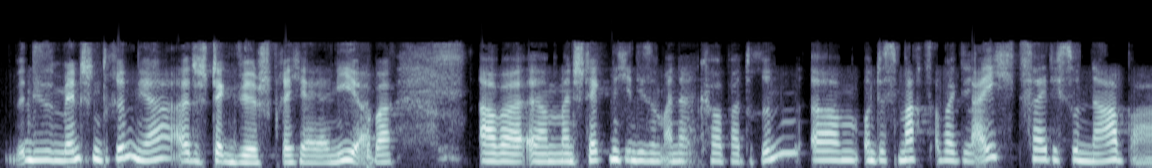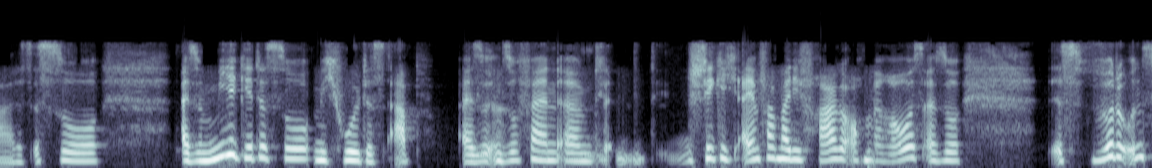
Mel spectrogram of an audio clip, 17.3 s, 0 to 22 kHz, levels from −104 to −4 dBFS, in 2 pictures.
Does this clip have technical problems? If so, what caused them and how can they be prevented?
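Yes. VoIP packet loss concealed by the speech codec occurs at 2.71 to 2.79 s, 5.11 to 5.24 s and 15.15 to 15.38 s. Packets went missing. The Speex decoder filled each hole by repeating its last pitch and filter at falling gain. The speech smears into a buzzy tone or a coloured noise that fades. The first and last dropouts cover 40 ms of lost audio, and the middle one covers 120 ms, so it sags longest. The weakness lingers briefly as the decoder recovers. A steadier network path, forward error correction or a deeper jitter buffer would prevent this.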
